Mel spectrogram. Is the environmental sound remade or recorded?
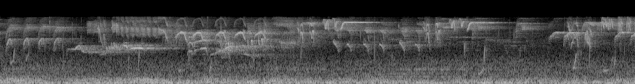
recorded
